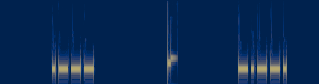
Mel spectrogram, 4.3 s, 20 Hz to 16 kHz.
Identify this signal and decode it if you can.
Morse code, heard as a keyed tone, about 28 wpm, 700 Hz. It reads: J <KN>
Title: Single Character (Letter:Number:Punctuation:Prosign) Alt 28wpm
